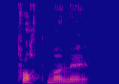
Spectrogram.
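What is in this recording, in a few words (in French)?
"porte-monnaie", French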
